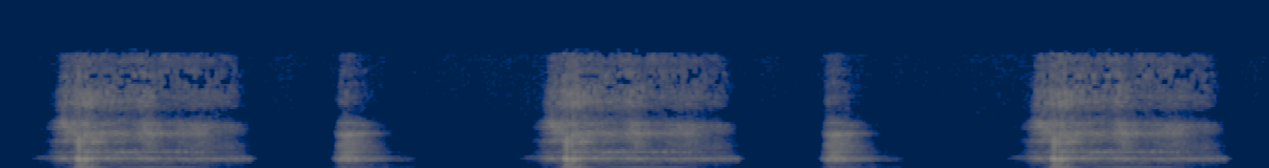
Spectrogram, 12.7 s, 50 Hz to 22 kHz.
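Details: Cartoon Pink Panther snoring quietly: slow, rhythmic snoring, about 12 breaths a minute, each rough in-breath followed by a softer whistling out-breath; simulated snoring.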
